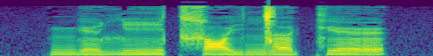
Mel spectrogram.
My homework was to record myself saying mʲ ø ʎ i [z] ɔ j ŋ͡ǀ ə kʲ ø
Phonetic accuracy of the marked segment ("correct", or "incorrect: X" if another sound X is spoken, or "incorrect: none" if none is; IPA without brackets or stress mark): incorrect: t͡s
